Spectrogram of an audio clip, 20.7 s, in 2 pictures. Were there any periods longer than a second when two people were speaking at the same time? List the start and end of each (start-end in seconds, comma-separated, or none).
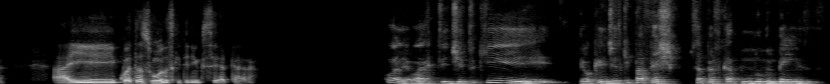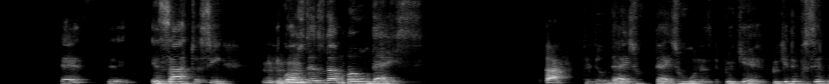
none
